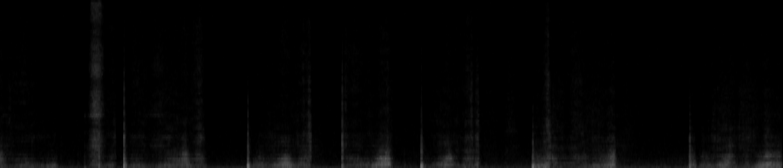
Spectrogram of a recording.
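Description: Long nails scratch and tap across the surface of a large, flat, pink printed cardboard makeup palette box held in a lap. Soft, dry scratching strokes rise and fall between six sharp, short taps that die away almost instantly.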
